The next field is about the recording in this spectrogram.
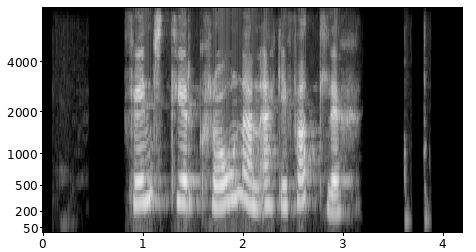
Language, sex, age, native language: Icelandic, female, 30-39, Icelandic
